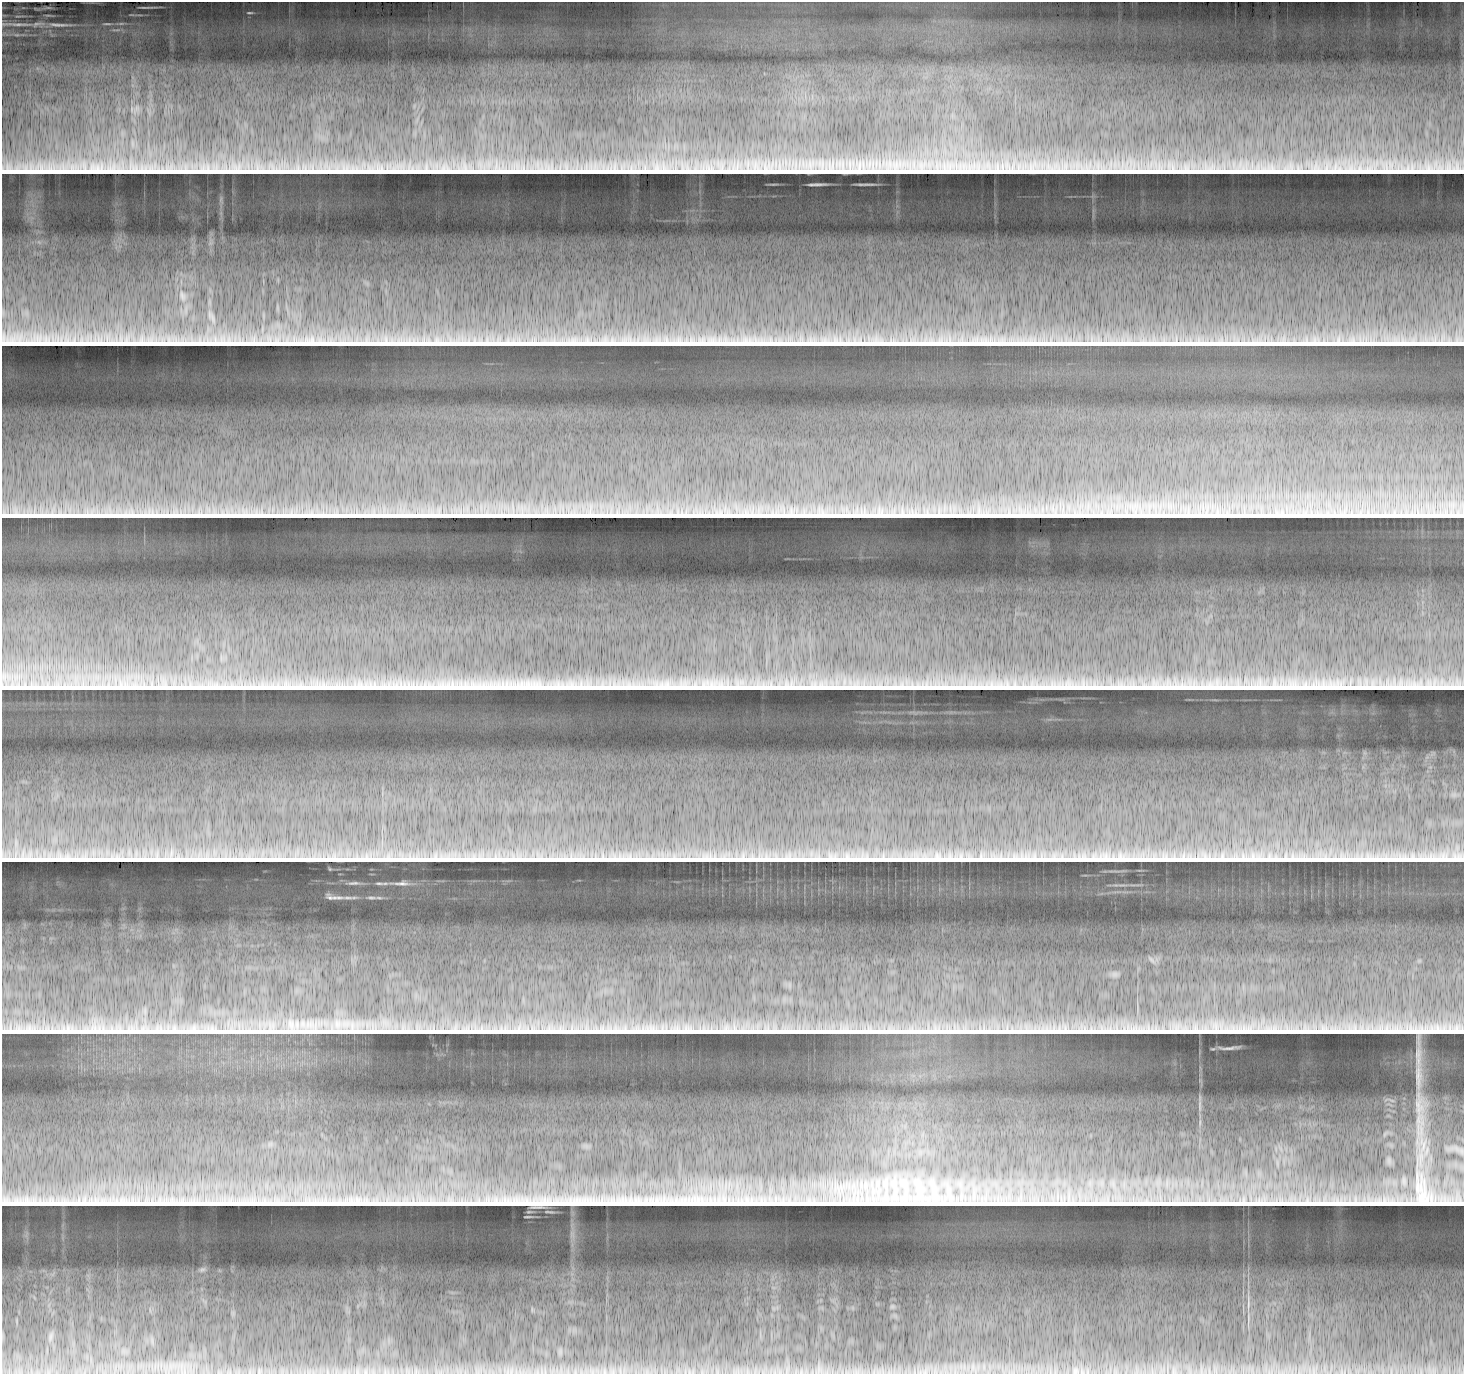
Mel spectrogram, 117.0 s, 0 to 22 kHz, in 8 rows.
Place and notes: Sec., Da'an Rd., Da'an Dist. - walking in the Street
walking in the Street, Traffic noise, A variety of shops and restaurants
Da’an District, Taipei City, Taiwan, 27 June 2015, 18:57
